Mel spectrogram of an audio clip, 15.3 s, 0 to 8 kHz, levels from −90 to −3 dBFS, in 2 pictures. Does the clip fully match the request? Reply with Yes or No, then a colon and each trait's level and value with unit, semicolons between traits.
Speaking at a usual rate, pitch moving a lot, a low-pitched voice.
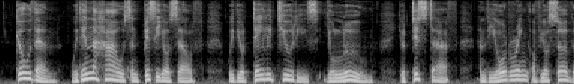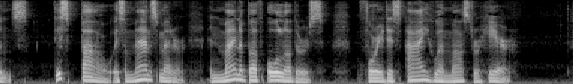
Yes: average, 160 wpm; wide, 5.7 semitones; low, 120 Hz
